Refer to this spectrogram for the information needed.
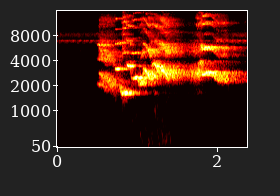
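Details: Emotional lory, calling louder because it is alone rather than with other lories: a sustained, piercing, harsh cry lasting about two seconds that wavers in strength and swells again near the end.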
